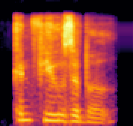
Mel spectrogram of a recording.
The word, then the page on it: confusable: Indian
